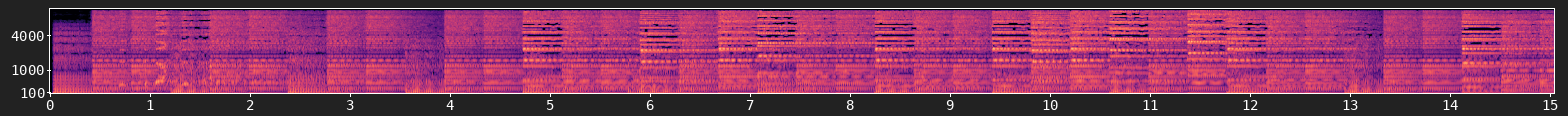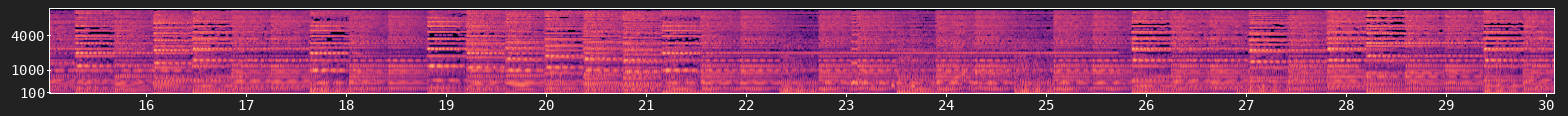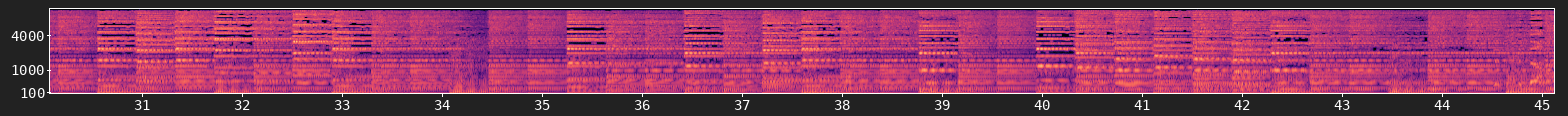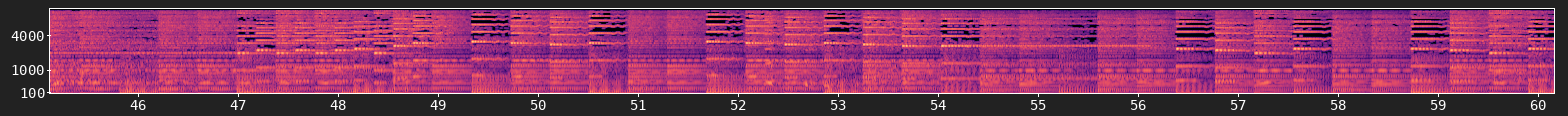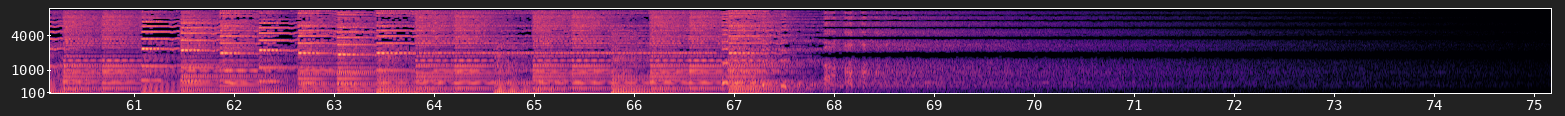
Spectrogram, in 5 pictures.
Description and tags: Halloween 8-bit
